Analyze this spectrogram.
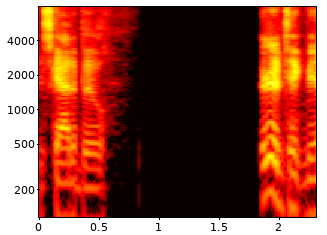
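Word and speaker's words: Skattebo: The pronunciation is Scataboo. It's Scataboo.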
